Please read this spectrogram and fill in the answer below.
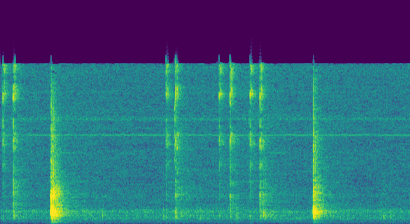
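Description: Laptop trackpad clicks: several faint paired clicks and two sharper, louder ones, about half a second in and again just after three seconds, as answers are picked in a timed quiz.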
